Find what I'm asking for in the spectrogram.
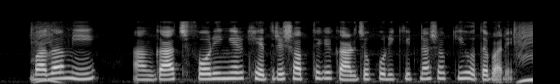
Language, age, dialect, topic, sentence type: Bengali, 25-30, Rajbangshi, agriculture, question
